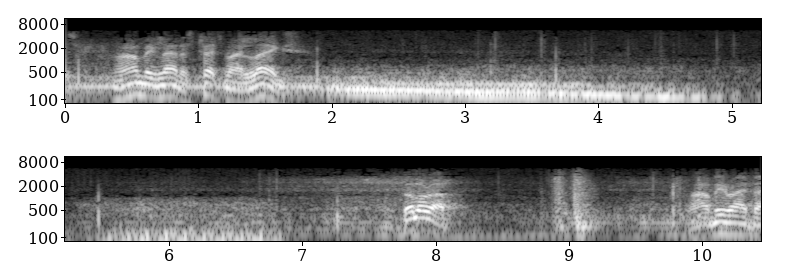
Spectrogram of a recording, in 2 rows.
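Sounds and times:
speech: 0.4s - 2.2s, 7.7s - 8.2s, 9.9s - 10.4s
car pulling into gas station: 1.8s - 6.6s.

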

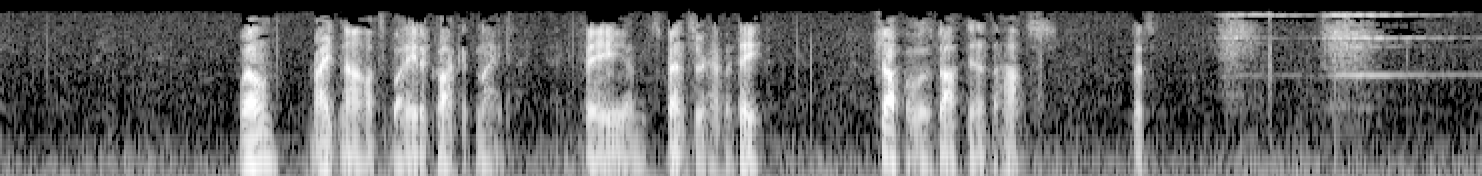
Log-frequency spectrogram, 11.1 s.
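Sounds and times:
faint hiss: 0.0s - 11.1s
speech: 1.8s - 5.8s, 6.6s - 7.9s, 8.5s - 9.4s
doorbell ringing at front door: 9.2s - 11.1s.

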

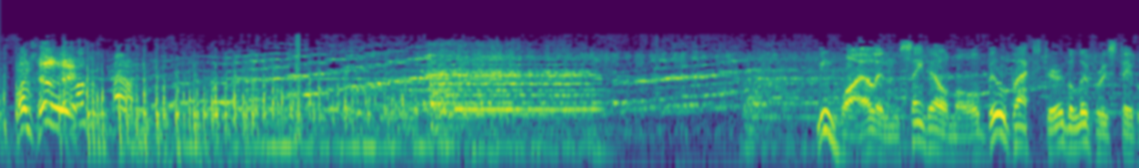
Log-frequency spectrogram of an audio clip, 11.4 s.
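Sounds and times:
westbound freight train rolling through a small western town: 0.0s - 11.3s
speech: 0.2s - 1.8s, 8.2s - 11.3s
sustained tonal whistle-like chord: 2.9s - 11.3s.

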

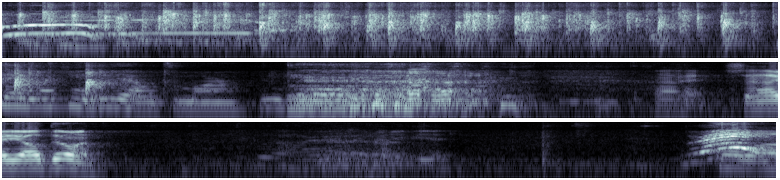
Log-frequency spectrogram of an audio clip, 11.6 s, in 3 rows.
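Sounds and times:
audience applause and clapping: 0.0s - 4.3s
speech: 4.2s - 8.4s, 11.2s - 11.6s
laughter: 5.4s - 6.6s.

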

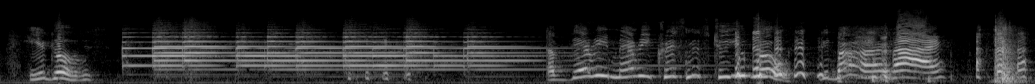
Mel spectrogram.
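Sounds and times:
speech: 0.3s - 1.1s, 3.6s - 4.4s, 5.5s - 10.3s
broken door chimes ringing: 1.2s - 7.1s
laughter: 3.4s - 4.2s, 7.3s - 10.3s.

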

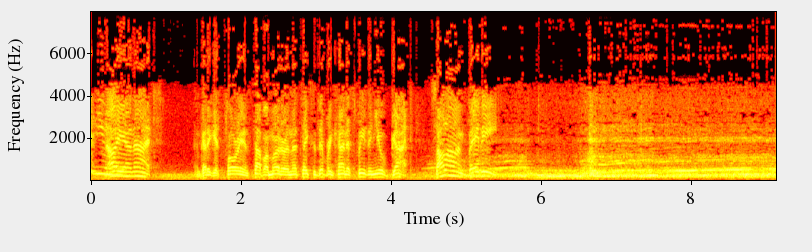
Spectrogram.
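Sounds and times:
speech: 0.0s - 6.2s
car engine roaring under throttle accelerating away: 5.0s - 9.1s.

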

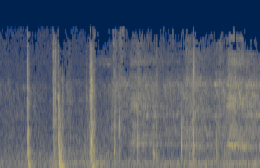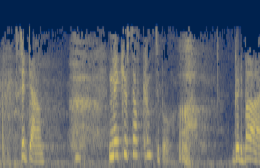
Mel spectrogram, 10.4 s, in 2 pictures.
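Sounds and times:
vestry door opening: 0.5s - 2.6s
speech: 5.6s - 9.1s, 9.8s - 10.4s.

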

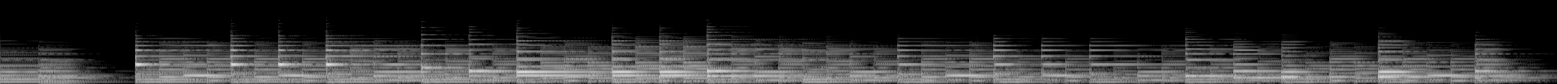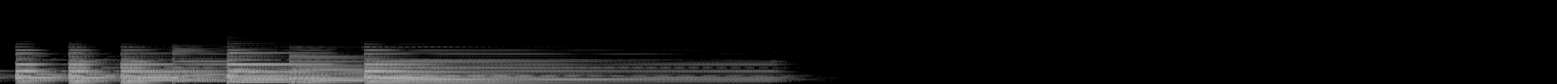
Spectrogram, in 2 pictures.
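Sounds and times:
sonatina accompaniment: 0.0s - 23.6s.

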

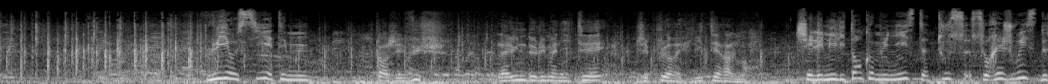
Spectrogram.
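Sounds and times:
crowd applause: 0.0s - 8.0s
speech: 2.1s - 10.4s.

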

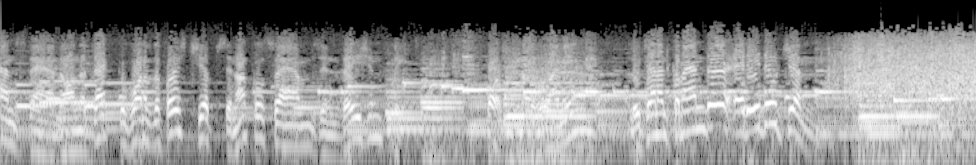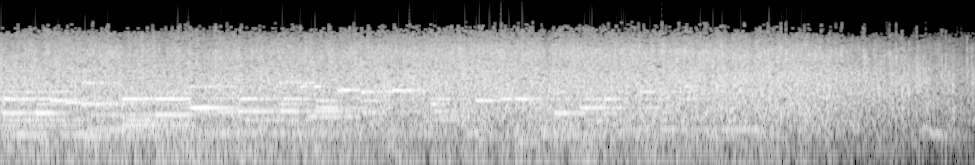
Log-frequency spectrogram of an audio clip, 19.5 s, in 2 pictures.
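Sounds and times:
speech: 0.0s - 5.7s, 6.4s - 10.2s
audience applause: 8.2s - 19.4s.

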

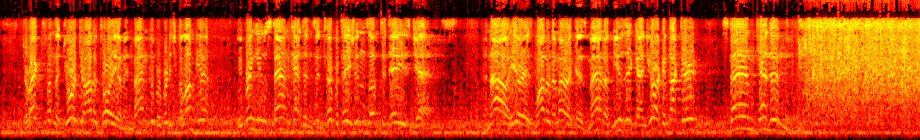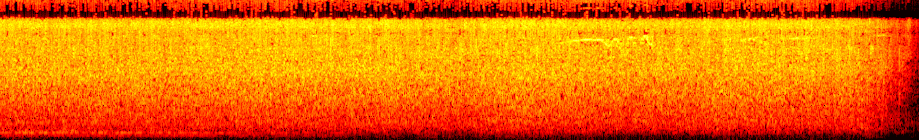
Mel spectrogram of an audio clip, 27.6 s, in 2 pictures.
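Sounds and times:
speech: 0.4s - 14.4s
audience applause being rehearsed in Vancouver: 12.0s - 27.5s.

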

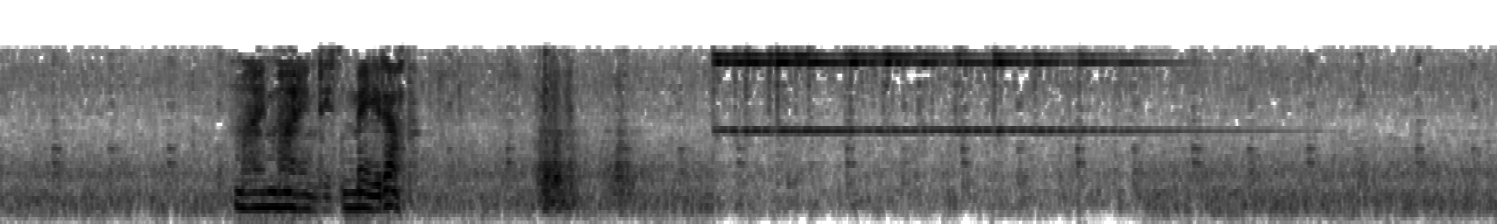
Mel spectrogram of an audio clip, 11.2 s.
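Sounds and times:
speech: 1.8s - 3.2s
bell rung to summon a servant: 5.3s - 9.9s.

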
